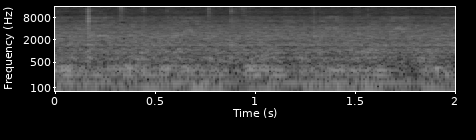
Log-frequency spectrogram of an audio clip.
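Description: Quiet room tone with a faint steady low hum, and faint handling noise as the DJI Mini 3 drone's plastic arms are swung out by hand.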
